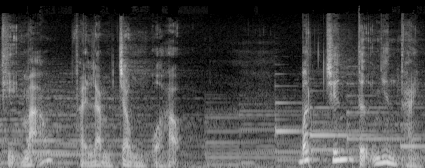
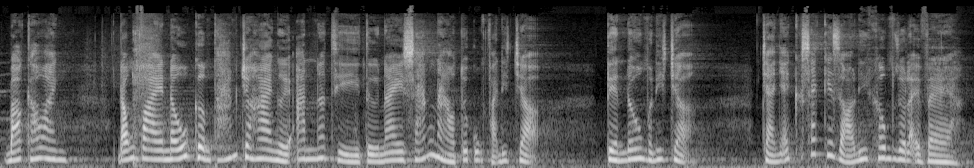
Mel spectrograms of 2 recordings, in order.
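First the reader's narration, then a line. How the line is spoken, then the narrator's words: Smiling speech. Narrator (Vietnamese): Cô mỉm cười nói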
